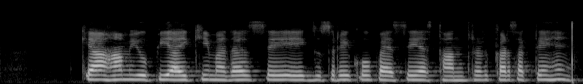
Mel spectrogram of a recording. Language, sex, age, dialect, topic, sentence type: Hindi, female, 25-30, Awadhi Bundeli, banking, question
